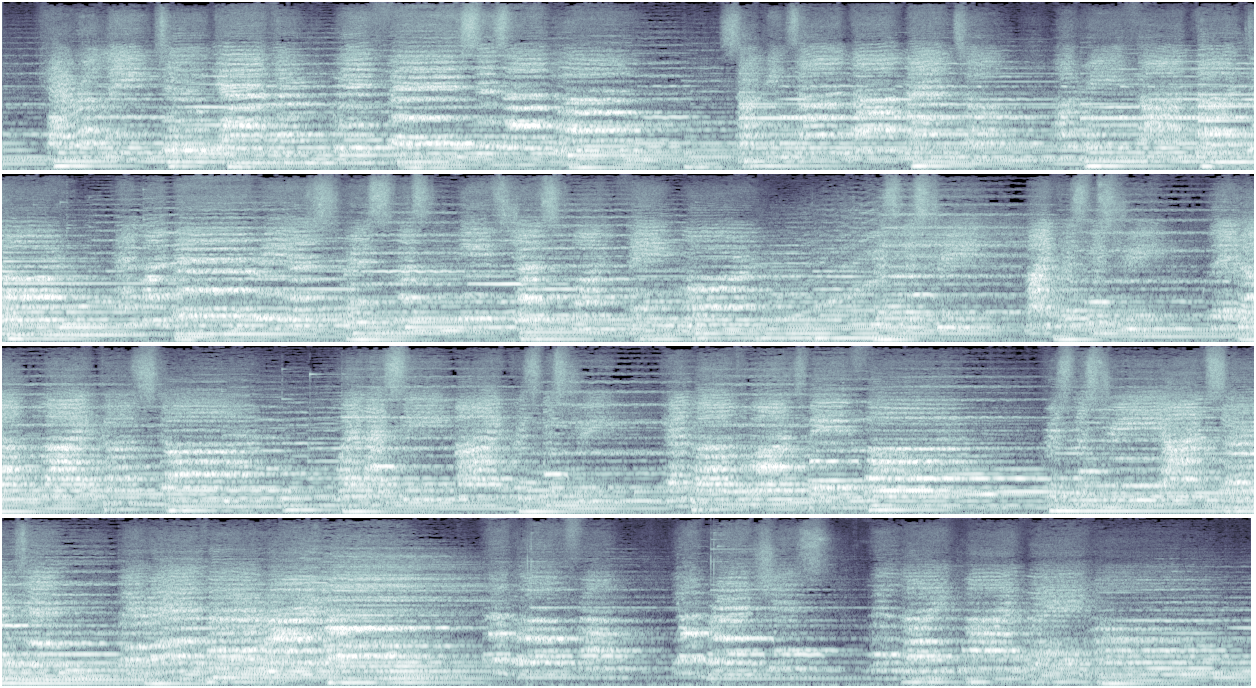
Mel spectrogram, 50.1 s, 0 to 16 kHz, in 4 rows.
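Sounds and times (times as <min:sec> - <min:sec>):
instrumental accompaniment with bass: 0:00.0 - 0:48.1
choir singing: 0:00.0 - 0:50.0.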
